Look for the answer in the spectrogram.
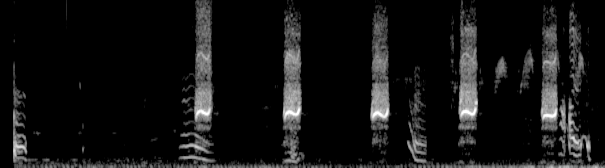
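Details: Grey francolin chicks squabbling over grass in a forest give sharp, buzzy high calls about once a second, mixed with thin descending whistled notes, over a faint low rumble.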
